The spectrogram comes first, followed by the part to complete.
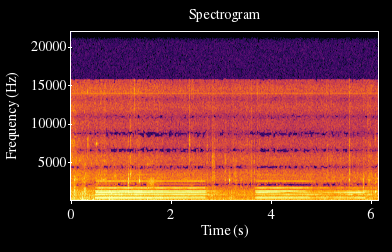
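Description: A distant vehicle horn held down twice, two long faint steady blasts of about two seconds each, a second apart.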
